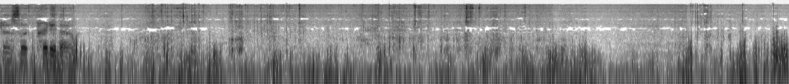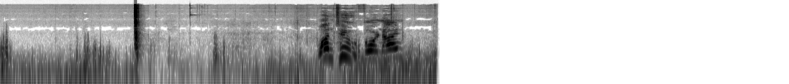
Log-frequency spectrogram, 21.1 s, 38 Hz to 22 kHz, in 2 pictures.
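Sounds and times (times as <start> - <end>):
wind rumble on microphone: 0.0 - 16.4
pistol shot: 12.3 - 12.7.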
